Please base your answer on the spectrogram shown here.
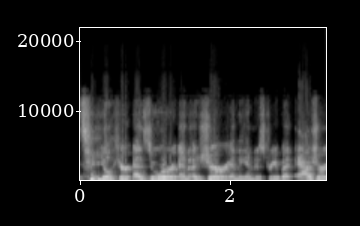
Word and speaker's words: Azure: Azure Active Directory and I do believe it's pronounced ash or it city or as sewer and as you're in the industry but Asher is the one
